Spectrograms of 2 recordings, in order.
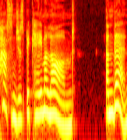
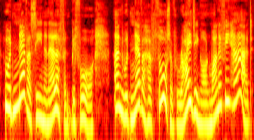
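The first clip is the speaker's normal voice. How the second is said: plain reading voice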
